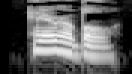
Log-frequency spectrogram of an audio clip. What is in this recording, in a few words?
"Arable", English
